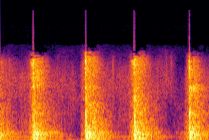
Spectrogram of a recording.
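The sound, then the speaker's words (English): Four sharp hammer blows on nails on a roof land at an even, steady pace, each a loud, bright knock with a short ringing tail, and no voices. “You're pretty handy with a hammer, too. What? Well, you just nailed my coat to the roof.”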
